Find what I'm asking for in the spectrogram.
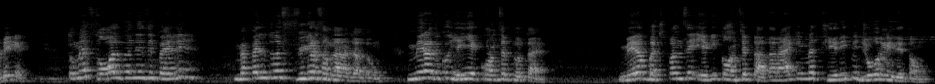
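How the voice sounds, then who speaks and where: Far from the mic in an echoey room, a young man with a high voice walks through a physics derivation as a playful classroom explanation. He's jokey and dramatic, switching into student voices, while a dog barks nearby.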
